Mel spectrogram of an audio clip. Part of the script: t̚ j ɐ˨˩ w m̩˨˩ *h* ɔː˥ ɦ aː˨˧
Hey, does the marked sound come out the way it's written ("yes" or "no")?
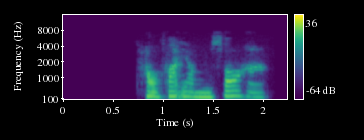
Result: no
